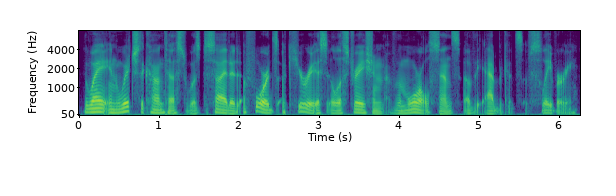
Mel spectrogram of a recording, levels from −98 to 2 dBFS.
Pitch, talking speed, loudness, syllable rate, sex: 105 Hz, 200 wpm, -19 LUFS, 6.0 syllables/s, male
